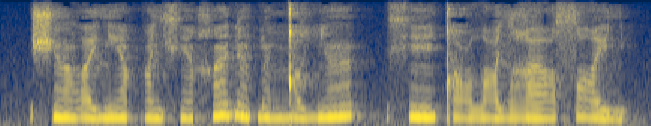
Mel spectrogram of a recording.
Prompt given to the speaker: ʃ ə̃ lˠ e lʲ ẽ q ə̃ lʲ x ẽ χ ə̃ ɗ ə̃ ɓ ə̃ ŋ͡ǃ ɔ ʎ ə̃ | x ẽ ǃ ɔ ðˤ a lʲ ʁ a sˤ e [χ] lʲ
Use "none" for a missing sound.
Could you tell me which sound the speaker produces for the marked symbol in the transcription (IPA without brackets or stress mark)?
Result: none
